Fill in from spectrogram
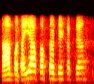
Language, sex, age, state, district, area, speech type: Urdu, male, 30-45, Uttar Pradesh, Gautam Buddha Nagar, urban, conversation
